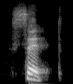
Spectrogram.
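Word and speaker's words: sept: and pay attention that in case of seven the p is silent so it's not set it's set trivia so once again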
